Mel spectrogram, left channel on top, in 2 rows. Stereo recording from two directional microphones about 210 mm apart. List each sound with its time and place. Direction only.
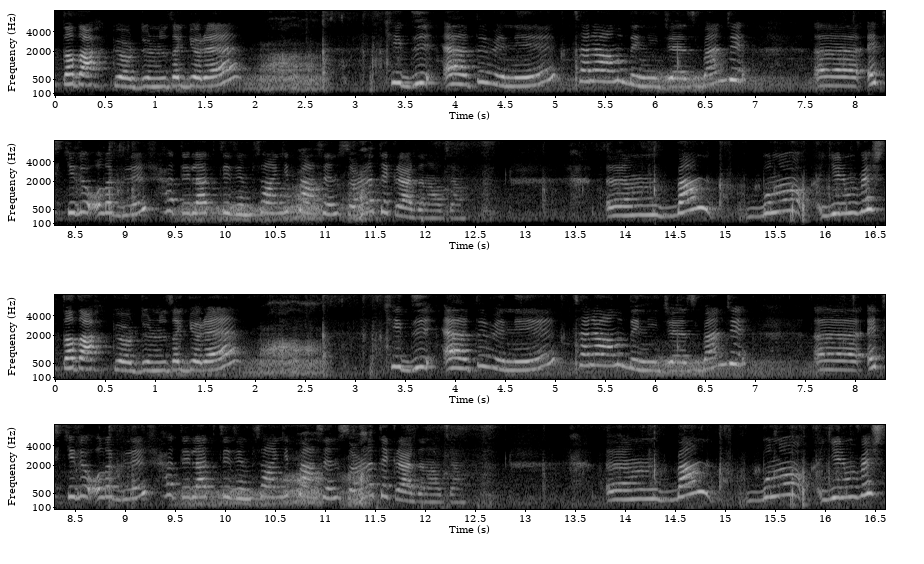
0.1 s a woman's voice: centre (ahead or behind)
13.8 s a woman's voice: centre (ahead or behind)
